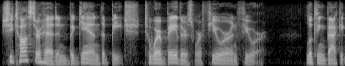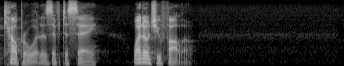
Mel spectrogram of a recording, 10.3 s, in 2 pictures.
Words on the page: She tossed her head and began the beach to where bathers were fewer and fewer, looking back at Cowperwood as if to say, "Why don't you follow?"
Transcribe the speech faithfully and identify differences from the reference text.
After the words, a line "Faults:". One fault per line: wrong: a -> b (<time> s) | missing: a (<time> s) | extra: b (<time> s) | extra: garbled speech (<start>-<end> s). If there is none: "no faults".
She tossed her head and began the beach to where bathers were fewer and fewer, looking back at Cowperwood as if to say, "Why don't you follow?"
Faults:
no faults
